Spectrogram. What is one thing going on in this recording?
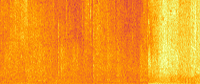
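Wind howls through a snowstorm.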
